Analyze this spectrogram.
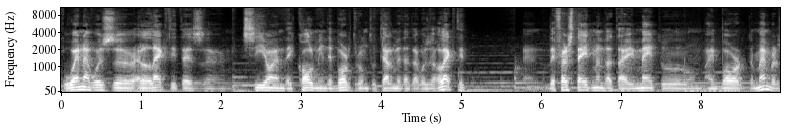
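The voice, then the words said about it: Very heavy foreign accent. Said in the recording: “I have a very heavy accent.”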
